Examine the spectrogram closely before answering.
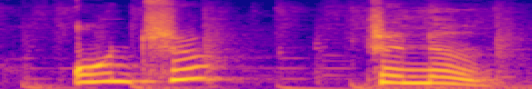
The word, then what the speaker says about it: entrepreneur: ENTREPRENEUR, बड़ी complicated spelling है, लेकिन ये जो एंट्रे है ना, इसको एंटरप्रेन्योर, बस उसके बाद बिल्कुल साफ है।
